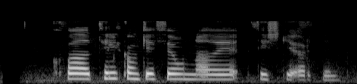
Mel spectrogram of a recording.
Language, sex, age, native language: Icelandic, female, 18-19, Icelandic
